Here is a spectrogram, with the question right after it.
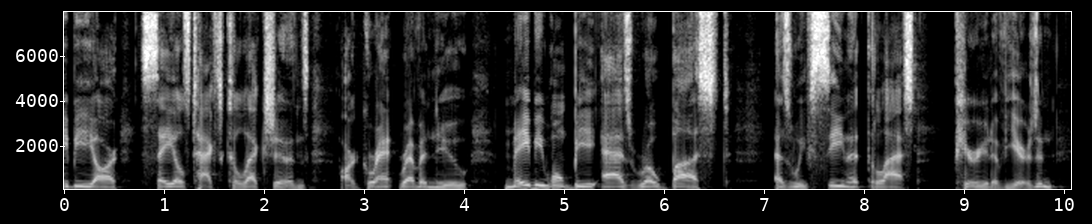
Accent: Alamosa, Colorado, United States; I want to thank you for that, because it's my hometown.

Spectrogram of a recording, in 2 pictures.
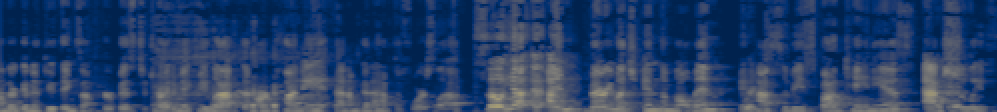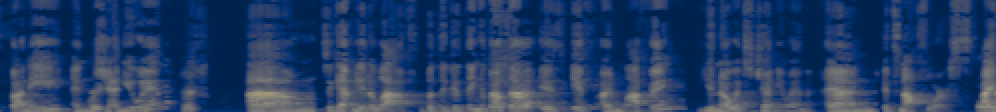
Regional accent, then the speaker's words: New Jersey, United States; moved away as an adult; now in Costa Rica; I am from New Jersey. I sold all of my stuff last year about this time, and I moved over to Costa Rica.

